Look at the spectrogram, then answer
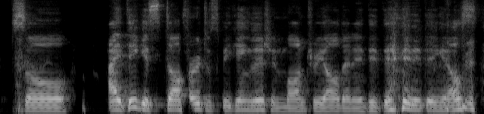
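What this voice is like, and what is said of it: French-accented English. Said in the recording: “they were hearing my accent, they switched to French ... as soon as I start speaking with my accent, they switch to French”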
